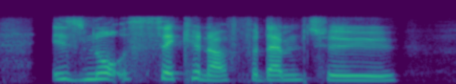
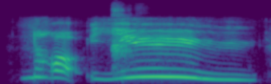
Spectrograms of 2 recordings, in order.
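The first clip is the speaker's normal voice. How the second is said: higher, drawn-out inward protest; mock hurt; 4 semitones higher than usual. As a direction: act out a wounded plea. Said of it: "I was just so hurt".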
